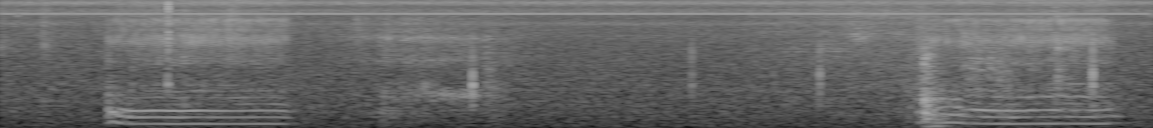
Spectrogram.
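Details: Snoring in a dark room: two drawn-out, buzzing, voiced snore sounds about four seconds apart in a quiet room with a steady high hum.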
